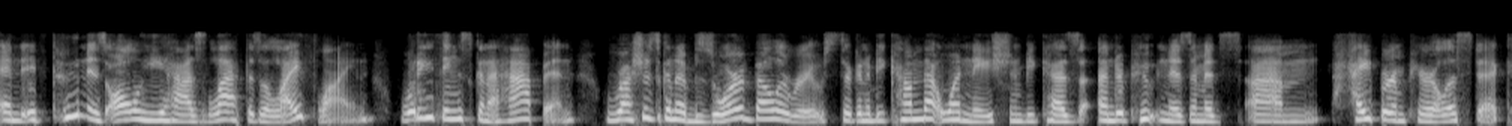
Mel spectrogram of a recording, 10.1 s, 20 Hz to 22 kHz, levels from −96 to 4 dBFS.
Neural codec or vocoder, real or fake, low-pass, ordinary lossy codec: vocoder, 22.05 kHz, 80 mel bands, WaveNeXt; fake; 7.2 kHz; Opus, 64 kbps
